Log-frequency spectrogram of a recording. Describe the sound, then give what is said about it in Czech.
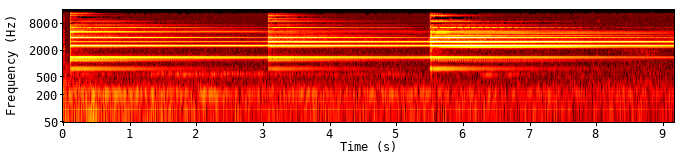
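A triangle is struck three times at a slow, even pace to open a meditation session, each bright metallic ring sustaining and overlapping the next as it gradually fades, clear with no voices. “Na úvod každé té meditace by mělo být takový trojí buď zazvonění, anebo trojitý gong. Já teda používám triangle.”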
